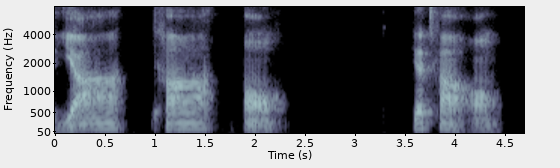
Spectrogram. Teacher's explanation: And it goes up on both the Ya and the Ta, and then Om and goes down.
